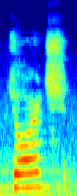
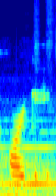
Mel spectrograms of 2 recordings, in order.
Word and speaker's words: Jorge: George Jorge? Jorge. What was that sound? Jorge. Yeah, I believe it pronounces Jorge.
